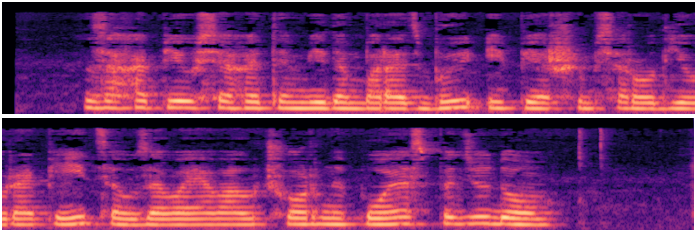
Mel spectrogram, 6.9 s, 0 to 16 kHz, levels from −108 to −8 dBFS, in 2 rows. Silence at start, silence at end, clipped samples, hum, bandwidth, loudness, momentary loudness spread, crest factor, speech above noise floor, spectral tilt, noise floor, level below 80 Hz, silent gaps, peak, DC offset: 0.4 s; 0.7 s; under 0.1%; none; 11.5 kHz; -25 LUFS; 5 LU; 14 dB; 34 dB; -6.5 dB/octave; -58 dBFS; -64 dBFS; none; -12 dBFS; under 0.1%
